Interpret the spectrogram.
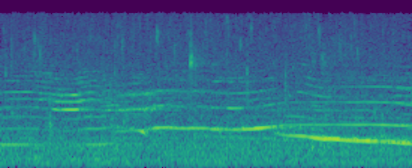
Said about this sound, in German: Regentropfen auf der Wasseroberfläche sind für die Tiere bis in die Tiefsee hörbar.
